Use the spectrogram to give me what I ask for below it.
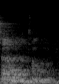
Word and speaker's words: Sabaton: No, it's Sabaton pronounced Sabaton.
